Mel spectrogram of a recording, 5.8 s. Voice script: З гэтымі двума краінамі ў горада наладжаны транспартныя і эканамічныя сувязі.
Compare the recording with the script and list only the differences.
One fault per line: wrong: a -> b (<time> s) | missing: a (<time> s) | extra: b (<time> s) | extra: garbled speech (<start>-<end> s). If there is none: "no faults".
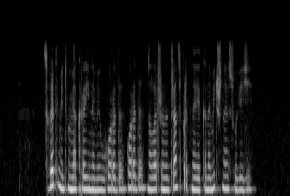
extra: горада (2.6 s)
